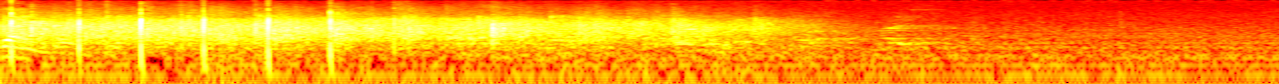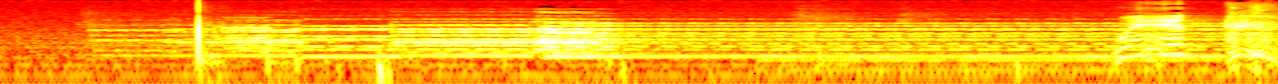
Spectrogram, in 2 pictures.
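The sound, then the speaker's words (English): A crowd breaks into loud, dense applause with sharp individual claps for about four seconds, then it fades to near silence before sustained, steady musical tones rise. “Let's give him a big hand clap this morning.”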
